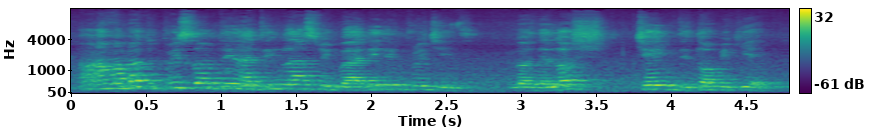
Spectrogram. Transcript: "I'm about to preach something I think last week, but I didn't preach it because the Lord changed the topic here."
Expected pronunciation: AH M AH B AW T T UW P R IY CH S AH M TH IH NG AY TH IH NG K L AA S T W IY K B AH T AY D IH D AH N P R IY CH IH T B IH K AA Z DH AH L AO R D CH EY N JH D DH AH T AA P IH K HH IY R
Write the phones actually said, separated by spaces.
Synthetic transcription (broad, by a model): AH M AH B AW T T UW P R IY CH S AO M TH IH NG AY T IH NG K L AA S T W IY K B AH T AY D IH D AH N P R IY CH IH T B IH K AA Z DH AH L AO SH CH EY N JH D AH T AA P IH K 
